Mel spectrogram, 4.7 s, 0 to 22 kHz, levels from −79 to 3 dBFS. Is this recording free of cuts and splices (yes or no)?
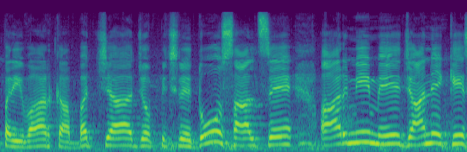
yes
